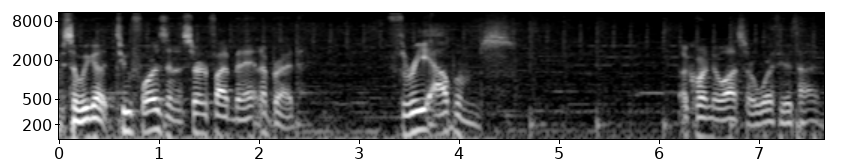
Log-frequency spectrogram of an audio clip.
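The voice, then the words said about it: Strained, hoarse voice. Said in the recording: “Losing my voice from all my rants.”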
